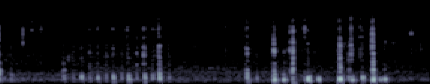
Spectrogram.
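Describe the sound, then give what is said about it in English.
Keystrokes on a computer keyboard as a web address is typed in: quiet bursts of quick clicks, a short flurry, a pause of about a second, then a denser run of taps that trails off. “I'll type in that tiny URL for that class.”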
